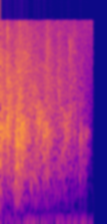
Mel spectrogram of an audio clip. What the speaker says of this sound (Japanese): 温かい拍手に包まれて幕を閉じました。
